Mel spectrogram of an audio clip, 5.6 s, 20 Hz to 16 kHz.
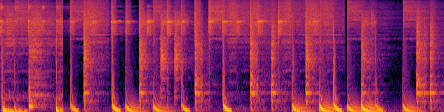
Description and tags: breaked loop !
made with a Roland MC-303 (this is not a factory pattern!)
